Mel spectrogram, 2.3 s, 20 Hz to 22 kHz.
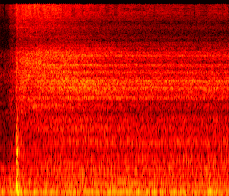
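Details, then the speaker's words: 2003 Toyota Tundra 4.7L 4x4 running at idle, ABS light on, microphone near the booster at the firewall: a click, then a steady airy hiss as the brake pedal is applied, stopping on release; cracked power booster diaphragm leaking vacuum from the intake. "okay you hear that backing sound that doesn't go away when you're applying the brake that's vacuum that's being pulled from the intake through the power booster but it stops as soon as you let it go"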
